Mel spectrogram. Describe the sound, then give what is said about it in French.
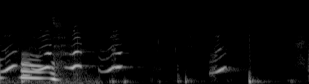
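High-pitched voices mimic a dog, with a cluster of yapping barks and whiny whimpers in a few short bursts, fairly loud, plus one sharp knock near the end. “ils aboient comme des petits chiens.”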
